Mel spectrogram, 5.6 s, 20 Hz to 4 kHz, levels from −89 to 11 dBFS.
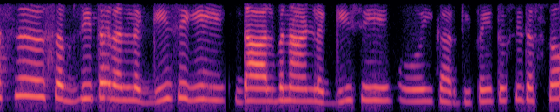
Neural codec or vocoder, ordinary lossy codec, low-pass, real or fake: none; none; 3.6 kHz; real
